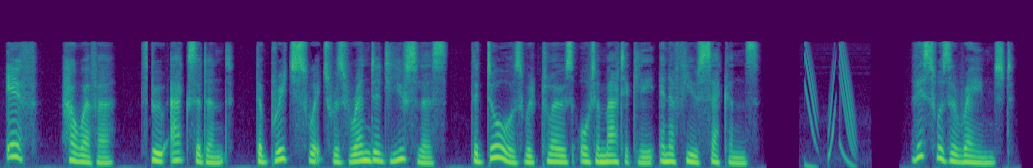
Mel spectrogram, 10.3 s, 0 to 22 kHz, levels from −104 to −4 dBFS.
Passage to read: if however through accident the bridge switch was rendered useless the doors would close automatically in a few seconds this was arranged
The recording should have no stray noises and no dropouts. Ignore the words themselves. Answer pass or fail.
fail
